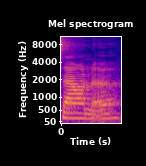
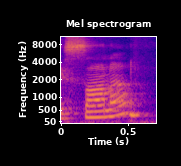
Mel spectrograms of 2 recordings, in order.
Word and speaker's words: sauna: i and i pronounced sauna because that's well because she's she's she's finished now that's the proper way to pronounce it do not say sana so i've been saying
